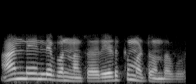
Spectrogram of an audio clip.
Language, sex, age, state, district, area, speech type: Tamil, male, 18-30, Tamil Nadu, Mayiladuthurai, urban, conversation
